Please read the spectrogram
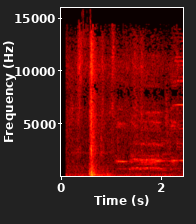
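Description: A sharp thump about half a second in, then a rooster crowing in the distance, one long, faint, steady call.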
